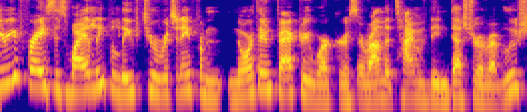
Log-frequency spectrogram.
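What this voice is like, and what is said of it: Usual voice. Nothing is said of it.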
